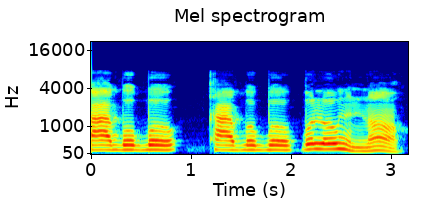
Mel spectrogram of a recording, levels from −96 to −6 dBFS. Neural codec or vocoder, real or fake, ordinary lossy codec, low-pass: codec, 16 kHz, 2 kbps, FunCodec, trained on LibriTTS, 25 frames a second; fake; none; none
